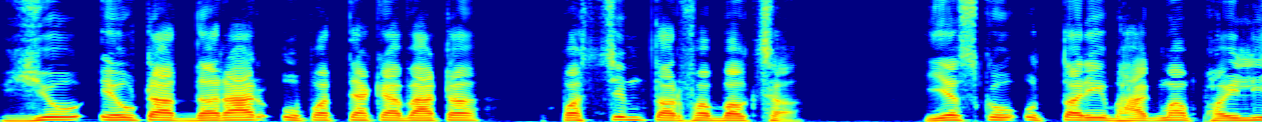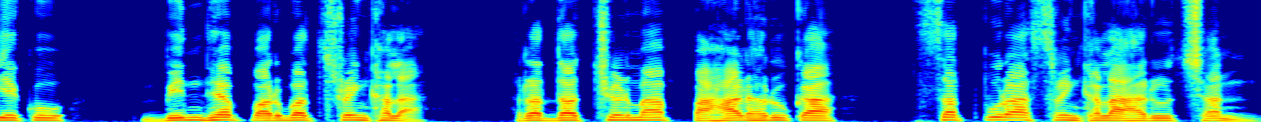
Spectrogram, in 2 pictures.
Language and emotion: Nepali, neutral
